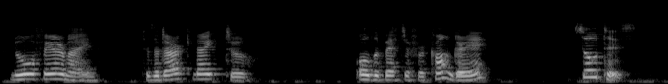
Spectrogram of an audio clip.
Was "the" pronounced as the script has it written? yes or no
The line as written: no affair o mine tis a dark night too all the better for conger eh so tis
yes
